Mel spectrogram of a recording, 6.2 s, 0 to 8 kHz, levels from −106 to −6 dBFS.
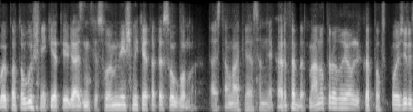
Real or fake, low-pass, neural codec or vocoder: fake; 7.2 kHz; codec, 16 kHz, 1 kbps, X-Codec, HuBERT features, trained on general audio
